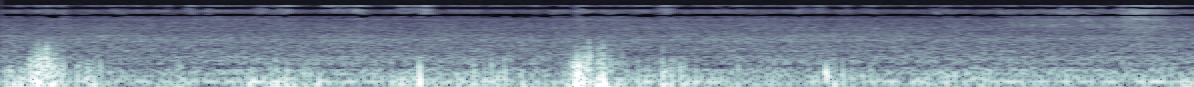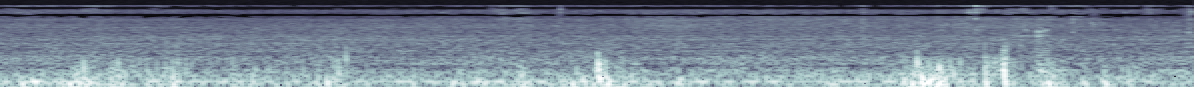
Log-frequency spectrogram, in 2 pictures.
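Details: Heavy wind noise and vehicle drone dominate, broken by a few dull knocks, with no animal sound present.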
